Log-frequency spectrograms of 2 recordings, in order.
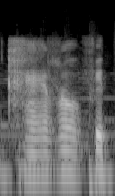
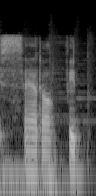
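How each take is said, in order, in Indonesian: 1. Kata ini diawali dengan bunyi K. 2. Kata ini diawali dengan bunyi S. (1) "bukan Kerovit" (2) "tapi Serovit ya"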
